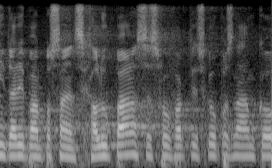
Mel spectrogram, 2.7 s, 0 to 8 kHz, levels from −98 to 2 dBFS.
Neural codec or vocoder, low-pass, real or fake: none; 7.2 kHz; real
